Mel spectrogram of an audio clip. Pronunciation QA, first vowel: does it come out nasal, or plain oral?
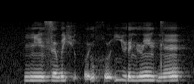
nasal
